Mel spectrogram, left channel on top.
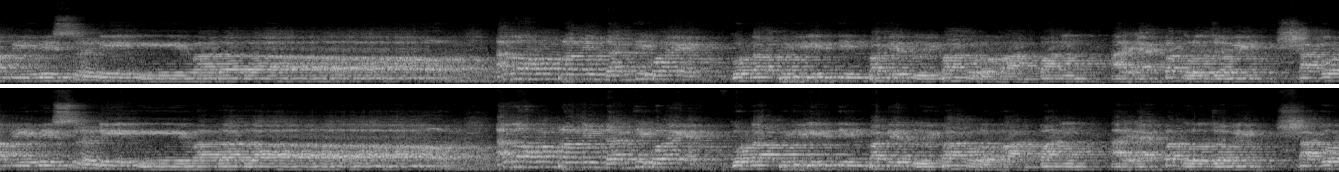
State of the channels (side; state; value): both; normal; correlation 0.41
